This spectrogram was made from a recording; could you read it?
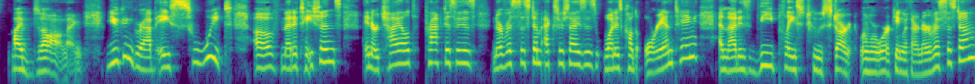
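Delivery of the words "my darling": put-on old-fashioned 1950s-style mid-Atlantic accent. Speaker playfully showing off an accent mid-talk, in a 1950s mid-atlantic accent. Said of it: "Do you like my mid-Atlantic accent from the 50s?".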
